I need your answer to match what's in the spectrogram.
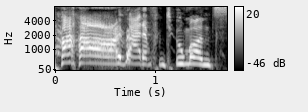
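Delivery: acted, loud, high-pitched, smug, gloating bragging tone. Retelling a chat with two friends: imitating own bragging. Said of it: "bragging about having a, a reservation".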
